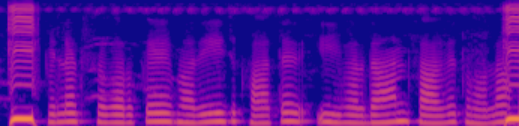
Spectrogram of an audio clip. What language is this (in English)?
Bhojpuri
